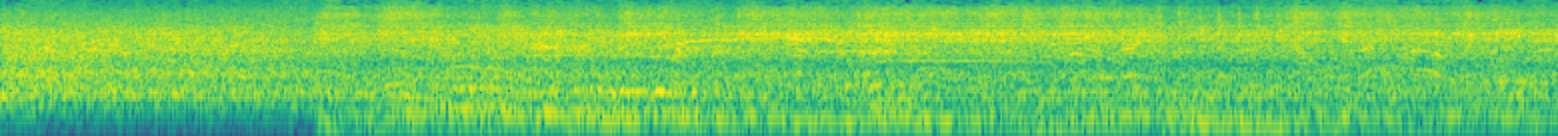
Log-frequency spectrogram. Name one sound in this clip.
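A large crowd cheers and murmurs steadily in a big stadium.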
